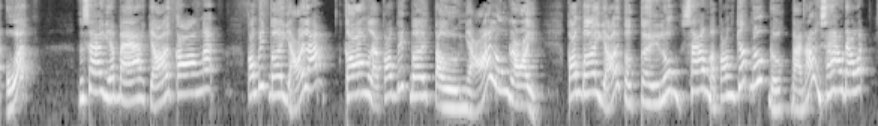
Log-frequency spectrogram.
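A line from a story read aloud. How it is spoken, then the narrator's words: Loud. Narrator (Vietnamese): nó mới lớn tiếng nói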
